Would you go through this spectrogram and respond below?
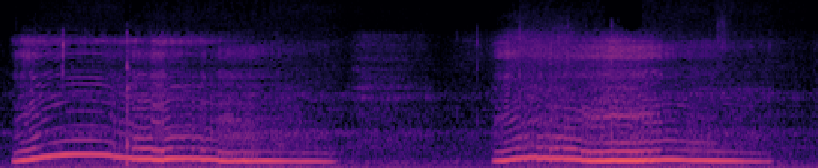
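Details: Siamese cat Norrington facing a rat toy: two drawn-out, low, rising-then-falling growling yowls, each about three seconds, with a quiet pause between, in a small room.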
